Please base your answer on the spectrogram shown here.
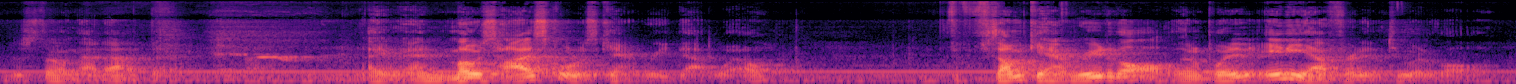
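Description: A man preaches to a congregation with a lively, swooping delivery, slipping into self-mocking jokes and teasing asides between points. His voice rings through a roomy sanctuary over a faint hum of ambience. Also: low-pitched, a little fast. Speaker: pastor. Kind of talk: sermon with joking asides.

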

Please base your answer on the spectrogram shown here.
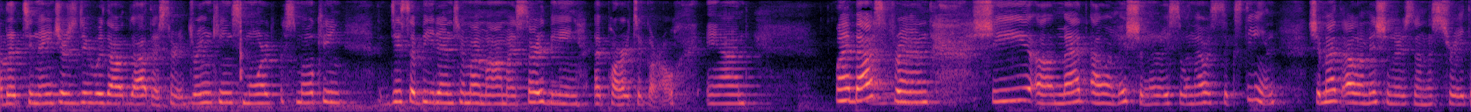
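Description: Ukrainian-accented woman giving church testimony. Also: fairly high pitch. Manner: earnest, animated storytelling. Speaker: missionary's wife. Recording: echoey church hall, faint noise.

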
